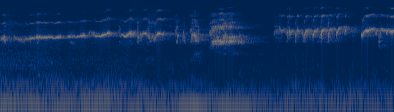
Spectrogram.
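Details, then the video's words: Male Gouldian finch, yellow-backed with red head and white chest, singing at night; high thin buzzy phrases with a rising whistled line, a brief pause, then a shrill trill, with faint low hum beneath. "Gouldian Finch Singing Gacor"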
